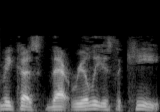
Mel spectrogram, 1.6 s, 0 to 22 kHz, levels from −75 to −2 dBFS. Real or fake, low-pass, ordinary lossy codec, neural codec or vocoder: fake; 7.2 kHz; MP3, 24 kbps; codec, 16 kHz in and 24 kHz out, 0.6 kbps, FocalCodec, streaming, 4096 codes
